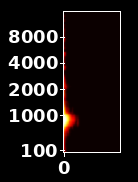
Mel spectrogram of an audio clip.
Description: chad/client/public/sfx/message.ogg at master
message.ogg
